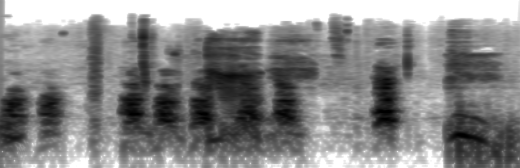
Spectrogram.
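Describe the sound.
A dog makes many short, low, gruff grunting barks in quick uneven bursts, with brief pauses between the clusters.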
